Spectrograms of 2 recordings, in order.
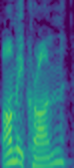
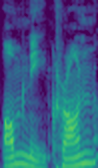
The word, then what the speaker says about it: Omicron: people people there're chuckling that's because Omicron not Omicron or omnicron or Army CR is not just the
